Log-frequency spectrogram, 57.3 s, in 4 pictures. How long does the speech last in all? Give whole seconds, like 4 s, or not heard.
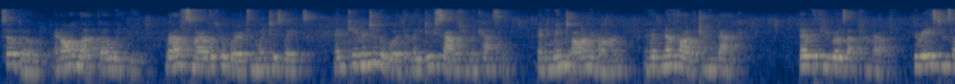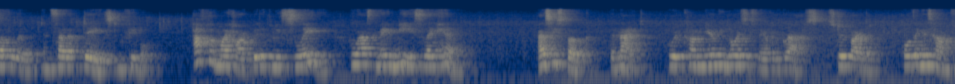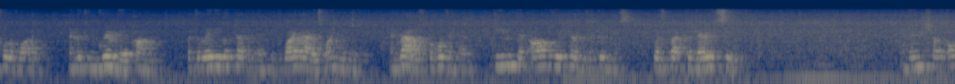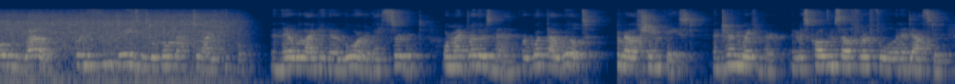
52 s.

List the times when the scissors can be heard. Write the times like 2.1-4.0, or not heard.
not heard.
